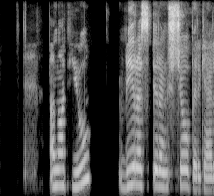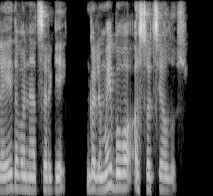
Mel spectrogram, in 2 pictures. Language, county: Lithuanian, Alytus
